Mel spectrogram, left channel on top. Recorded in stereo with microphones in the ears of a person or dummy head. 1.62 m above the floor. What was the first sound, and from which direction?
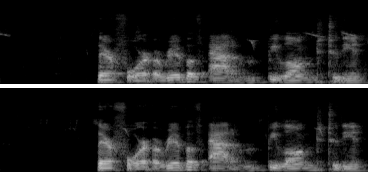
A man speaking, 60° right (ahead or behind).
